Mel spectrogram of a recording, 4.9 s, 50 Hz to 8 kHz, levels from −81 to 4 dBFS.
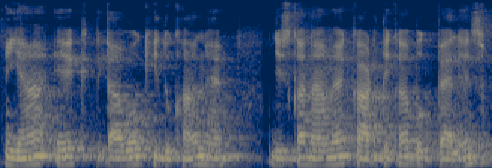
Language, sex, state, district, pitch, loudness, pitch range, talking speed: Hindi, male, Uttar Pradesh, Jyotiba Phule Nagar, 130 Hz, -28 LUFS, 120-135 Hz, 160 wpm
